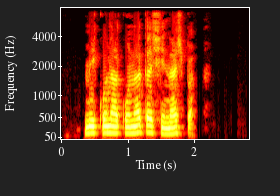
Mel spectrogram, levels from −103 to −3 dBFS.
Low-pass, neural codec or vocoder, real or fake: 7.2 kHz; none; real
